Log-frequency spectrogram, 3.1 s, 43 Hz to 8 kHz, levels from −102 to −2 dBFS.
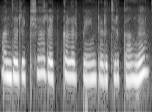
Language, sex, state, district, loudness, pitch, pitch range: Tamil, female, Tamil Nadu, Nilgiris, -14 LUFS, 220 Hz, 205-230 Hz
